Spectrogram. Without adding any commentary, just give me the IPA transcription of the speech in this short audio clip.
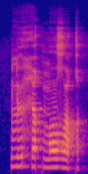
l ʏ h i q ŋ ɔ ʁʷ œ q

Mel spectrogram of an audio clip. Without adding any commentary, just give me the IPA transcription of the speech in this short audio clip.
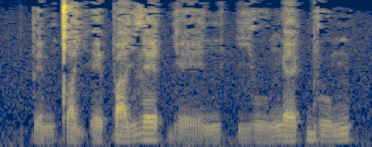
p e˩ m t̪ a˧˩ j ʔ e˧˥ p a˧˥ j l eː˥˨ t̚ j eː˩˧ n | j uː˩˧ ŋ ɛː˧˥ k̚ b u˧˥ m

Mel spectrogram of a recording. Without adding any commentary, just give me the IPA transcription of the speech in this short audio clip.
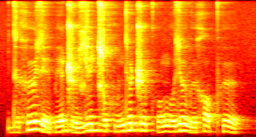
d ɘ˩ x ø˥ z e˩ p e˩˥ ɖ͡ʐ ø˩ ʑ e˥ d͡ʑ ɔ˧ xʷ ɯ˩˥ n d ø˥ ɖ͡ʐ ø˥˩ pʰ o˩˥ ŋʷ ɯ˩˥ z ø˥˩ v ø˩˥ x ɔ˧ pʰ ø˥˩

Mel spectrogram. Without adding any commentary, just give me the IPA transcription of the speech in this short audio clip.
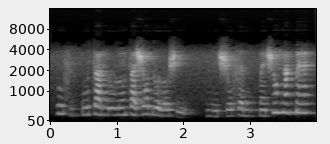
u˧ f i˨ k͡p u˨˦ t a˧ n u˧ l ũ˧ t a˧ ʃ ɔ˦ d o˦˨ l o˧ ʃ ĩ˨ | m ĩ˨ ʃ o˨˦ f ɛ˧ m i˨ k͡p ɛ̃˧ ʃ ɔ̃˦ ɡ ã˦ k͡p ɛ̃˦

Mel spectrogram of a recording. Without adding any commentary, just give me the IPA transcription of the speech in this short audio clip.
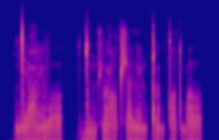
ŋ͡ǀ ɛ˩˧ ʕ æ̃˩˧ v ɔ˩˧ | ɡ͡ǀ ũ˧˩ m ʃ ɔ̃˧˩ ʕ ɛ˩˧ tˤ ʃ ɜ˩˧ l æ̃˩˧ m ǃ ũ˧˩ m tˤ ɑ˧˩ tˤ m ɔ˧˩

